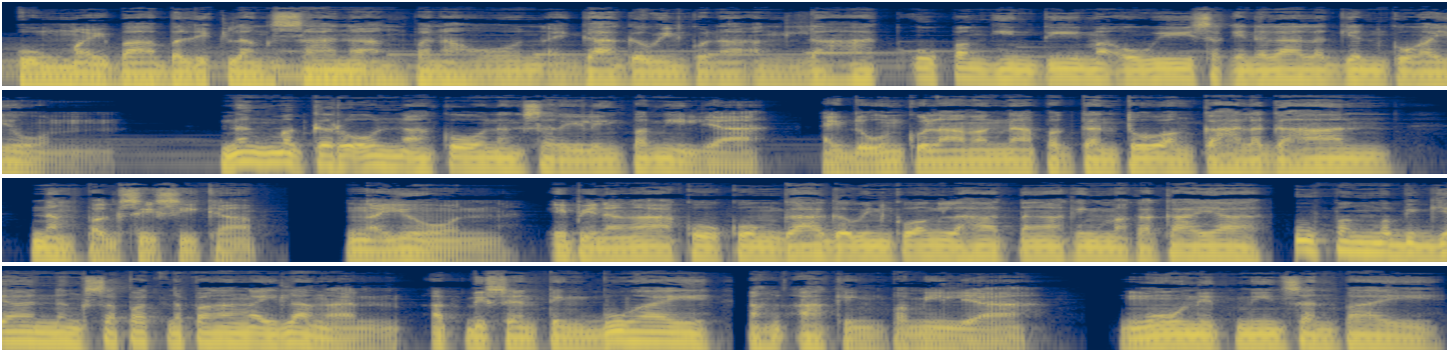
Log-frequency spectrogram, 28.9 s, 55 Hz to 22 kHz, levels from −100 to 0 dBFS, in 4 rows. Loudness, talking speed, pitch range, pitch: -19 LUFS, 125 wpm, 75-90 Hz, 85 Hz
